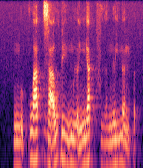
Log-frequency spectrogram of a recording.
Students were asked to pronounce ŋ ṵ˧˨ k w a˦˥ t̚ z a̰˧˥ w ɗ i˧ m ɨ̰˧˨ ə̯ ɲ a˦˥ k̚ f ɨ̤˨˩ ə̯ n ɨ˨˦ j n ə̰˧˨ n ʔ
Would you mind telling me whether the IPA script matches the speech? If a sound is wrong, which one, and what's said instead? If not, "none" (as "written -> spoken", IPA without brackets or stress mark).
none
